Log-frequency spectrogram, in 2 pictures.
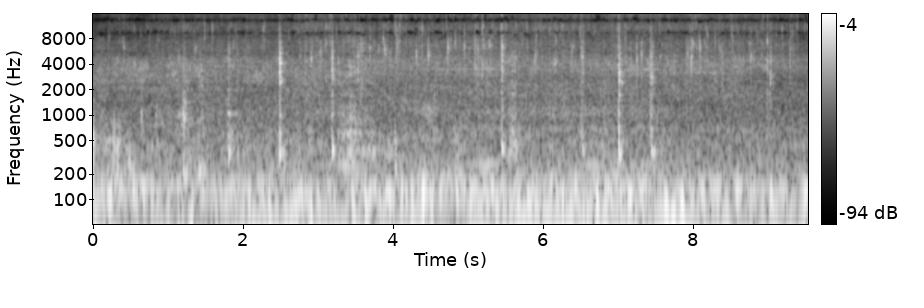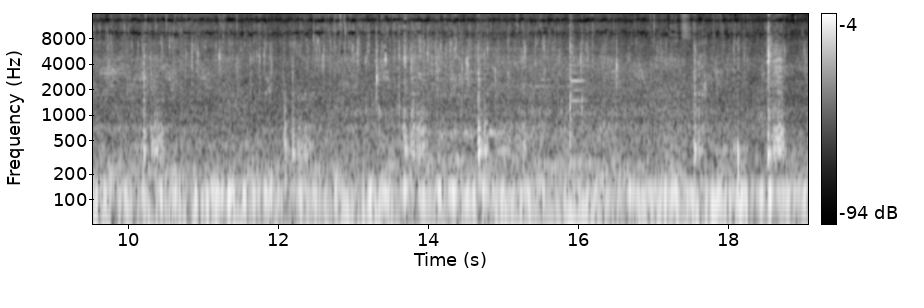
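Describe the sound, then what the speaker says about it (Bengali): Mutton keema papad rolls fry in hot oil with a steady, continuous sizzle, gently stirred now and then with a spatula, faint scraping clicks scattered over the even bubbling hiss. "এই খুন্তিটা দিয়ে কিন্তু আমি আলতো ভাবে নাড়ছি"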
